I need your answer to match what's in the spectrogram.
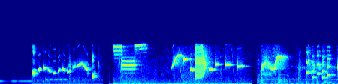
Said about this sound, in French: Oh non! Alerte de feu.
